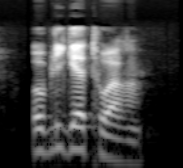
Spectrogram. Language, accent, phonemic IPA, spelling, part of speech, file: French, France, /ɔ.bli.ɡa.tɛʁ/, obligataire, noun, LL-Q150 (fra)-obligataire.wav
- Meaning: bondholder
